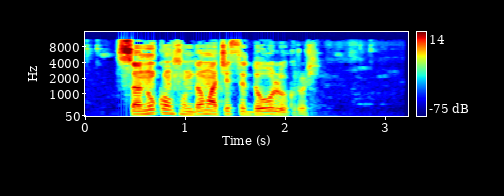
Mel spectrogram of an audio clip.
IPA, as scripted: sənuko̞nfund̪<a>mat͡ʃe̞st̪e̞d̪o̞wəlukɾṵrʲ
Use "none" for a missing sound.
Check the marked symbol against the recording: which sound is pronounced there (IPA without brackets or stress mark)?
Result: ə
